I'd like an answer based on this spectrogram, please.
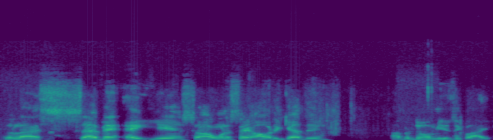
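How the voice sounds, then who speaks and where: A Chicago man, a music engineer, chats casually as a guest on a live-streamed interview, often repeating and restarting his phrases. His voice is a little high and dark in tone, at a normal speed with no echo. He's heard through a video call microphone.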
